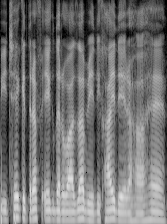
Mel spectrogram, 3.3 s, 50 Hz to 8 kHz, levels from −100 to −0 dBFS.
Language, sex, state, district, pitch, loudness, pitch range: Hindi, male, Jharkhand, Ranchi, 110 Hz, -18 LUFS, 105-120 Hz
